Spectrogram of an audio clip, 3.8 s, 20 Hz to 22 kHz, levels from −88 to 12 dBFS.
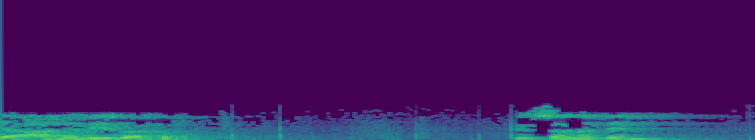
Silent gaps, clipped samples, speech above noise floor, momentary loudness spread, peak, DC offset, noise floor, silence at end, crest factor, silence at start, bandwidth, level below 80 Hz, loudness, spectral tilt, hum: none; under 0.1%; 30 dB; 18 LU; -2 dBFS; under 0.1%; -45 dBFS; 0.35 s; 16 dB; 0 s; 5.6 kHz; -56 dBFS; -16 LUFS; -3.5 dB/octave; none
